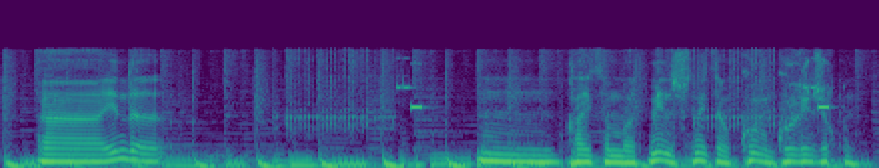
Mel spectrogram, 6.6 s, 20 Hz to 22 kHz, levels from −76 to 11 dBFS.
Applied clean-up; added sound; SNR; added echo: none; Camera; 11 dB; none.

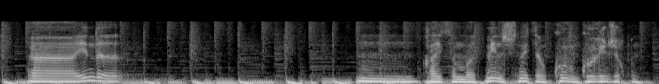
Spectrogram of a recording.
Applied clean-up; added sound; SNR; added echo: none; none; none; none.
